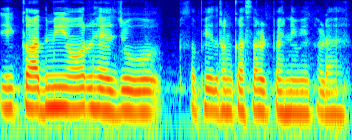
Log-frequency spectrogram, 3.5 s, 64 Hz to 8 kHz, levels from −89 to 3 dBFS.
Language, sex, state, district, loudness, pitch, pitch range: Hindi, female, Uttar Pradesh, Lucknow, -18 LUFS, 180 Hz, 175-190 Hz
